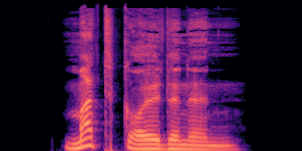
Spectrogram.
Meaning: inflection of mattgolden: 1. strong genitive masculine/neuter singular 2. weak/mixed genitive/dative all-gender singular 3. strong/weak/mixed accusative masculine singular 4. strong dative plural
- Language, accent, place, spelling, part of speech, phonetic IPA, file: German, Germany, Berlin, mattgoldenen, adjective, [ˈmatˌɡɔldənən], De-mattgoldenen.ogg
